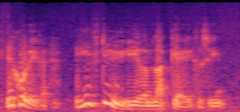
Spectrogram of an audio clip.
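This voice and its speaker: Pompous, husky, domineering gentleman. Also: lowish voice, huge pitch swings, fairly quick, exaggerated voice. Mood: pompous, cold. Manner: pompous, imperious, mock-civil. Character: pompous, coldly domineering gentleman castaway leader. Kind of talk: absurdist radio play acting. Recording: muffled old radio play recording.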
